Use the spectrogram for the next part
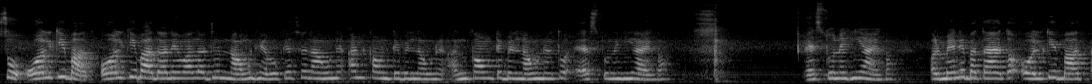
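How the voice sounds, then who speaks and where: A woman teaching grammar for exams, explaining slowly, repeating answers and posing questions she answers herself, coughing and clearing her throat while unwell. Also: sits high, fairly bright tone, reverberant, slight background noise. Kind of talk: exam-prep grammar lesson.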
